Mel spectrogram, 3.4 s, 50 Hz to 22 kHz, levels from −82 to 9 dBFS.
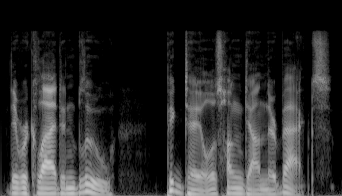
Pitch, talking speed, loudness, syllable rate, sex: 105 Hz, 175 wpm, -19 LUFS, 4.4 syllables/s, male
